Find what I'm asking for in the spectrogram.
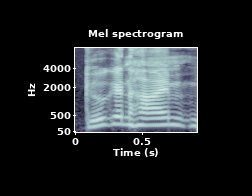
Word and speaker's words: Guggenheim: The Guggenheim Museum in New York.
